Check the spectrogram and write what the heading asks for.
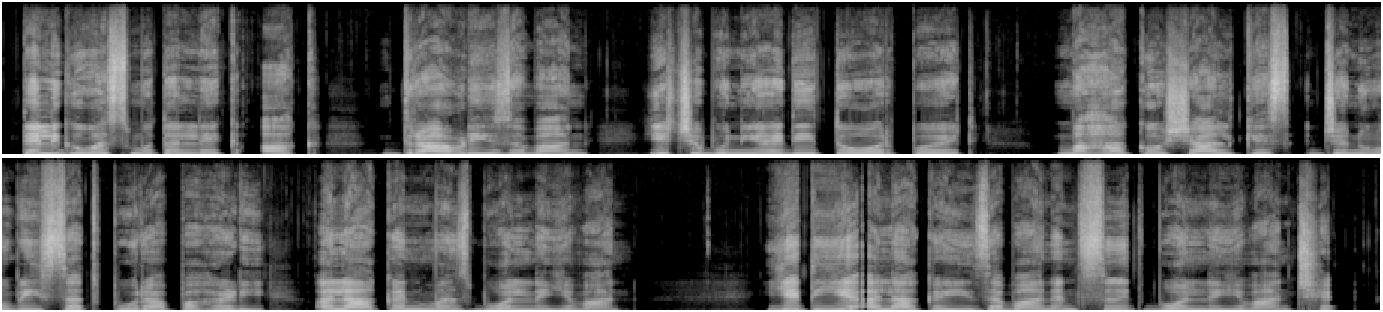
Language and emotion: Kashmiri, neutral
